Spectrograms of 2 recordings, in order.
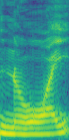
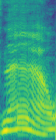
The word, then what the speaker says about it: now: It's not noi. It's now. It's like cow.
